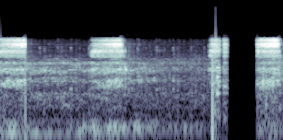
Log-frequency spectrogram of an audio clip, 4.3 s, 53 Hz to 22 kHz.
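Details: Excited owlet calling from a nest box on the night of May 19 2017 as an owl reaches the tray; four harsh hissing screeches, one cut short, irregularly spaced over about four seconds.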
